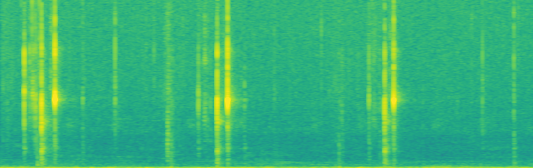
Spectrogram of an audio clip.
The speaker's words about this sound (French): On entend le tic-tac du crochet.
